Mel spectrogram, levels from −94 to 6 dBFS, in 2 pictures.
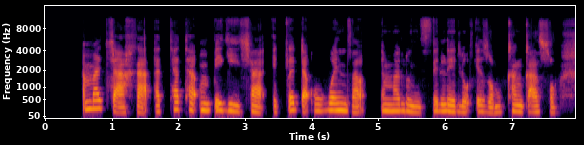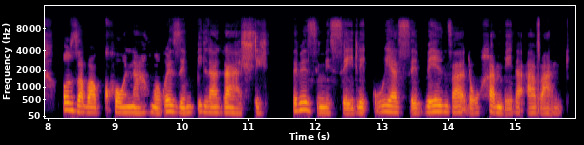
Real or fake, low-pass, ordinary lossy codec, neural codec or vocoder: fake; 10.8 kHz; MP3, 96 kbps; vocoder, 24 kHz, 100 mel bands, Vocos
